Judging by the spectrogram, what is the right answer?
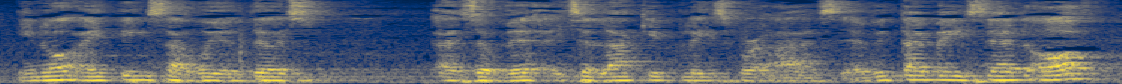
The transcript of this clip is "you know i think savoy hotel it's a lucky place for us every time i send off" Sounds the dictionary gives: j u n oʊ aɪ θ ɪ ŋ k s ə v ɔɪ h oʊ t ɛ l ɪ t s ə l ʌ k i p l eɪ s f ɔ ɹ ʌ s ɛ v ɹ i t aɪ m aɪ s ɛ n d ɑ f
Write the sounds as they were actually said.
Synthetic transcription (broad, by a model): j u n oʊ aɪ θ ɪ ŋ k s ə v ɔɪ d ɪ s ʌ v ɪ t s ə l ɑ k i p l eɪ s f ɔ ɹ ʌ s ɛ v ɹ i t aɪ m aɪ s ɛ d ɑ f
